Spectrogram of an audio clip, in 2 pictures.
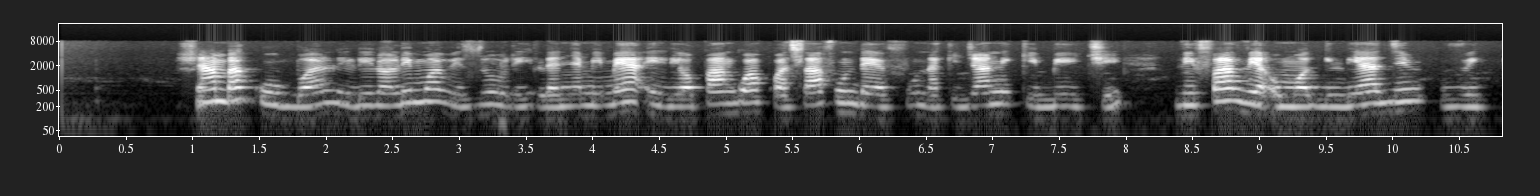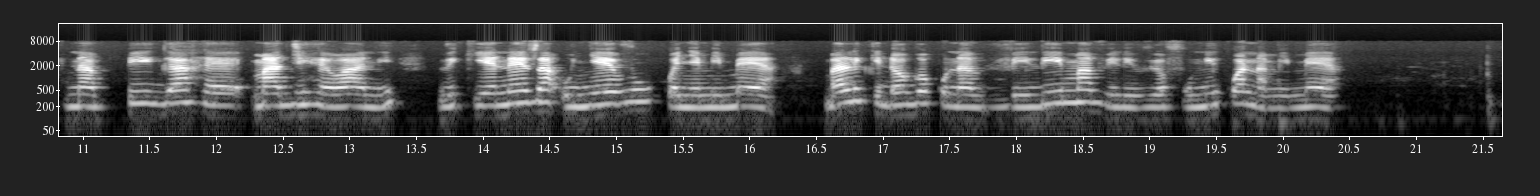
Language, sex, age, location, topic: Swahili, female, 25-35, Nairobi, agriculture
